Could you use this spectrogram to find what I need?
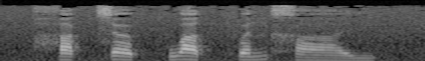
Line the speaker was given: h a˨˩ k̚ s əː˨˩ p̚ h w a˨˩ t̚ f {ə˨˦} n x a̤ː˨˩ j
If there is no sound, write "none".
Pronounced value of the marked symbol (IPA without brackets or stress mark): ə˨˦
